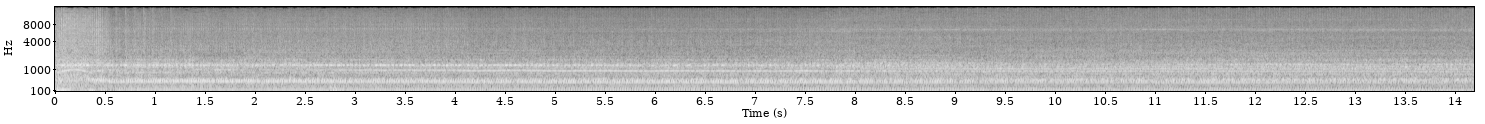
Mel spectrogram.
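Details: Renault Clio 182 cold start: petrol engine idling with a steady, slightly sagging whine over the even engine beat; owner says it is a worn water pump. Whine at cold idle, suspected worn water pump.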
